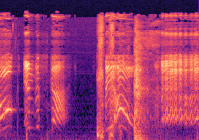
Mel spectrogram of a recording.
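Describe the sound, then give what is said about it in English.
A recorded donkey bray plays from a toy sound book, coming in harsh, wavering bursts with a brief pause in the middle, mixed with a few soft thumps and clicks. “There's the donkey.”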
